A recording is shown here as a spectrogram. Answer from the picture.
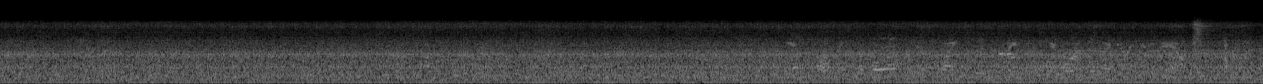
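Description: Steady background din of an outdoor construction site in a city: a constant low hum and an even rumble like distant traffic and machinery, with a few faint, brief sounds in the last few seconds.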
